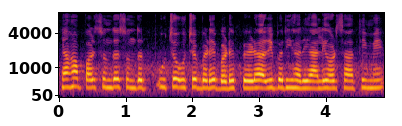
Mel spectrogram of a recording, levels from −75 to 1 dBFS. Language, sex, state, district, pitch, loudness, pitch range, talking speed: Hindi, female, Haryana, Rohtak, 240 Hz, -13 LUFS, 230-245 Hz, 210 wpm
